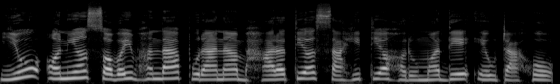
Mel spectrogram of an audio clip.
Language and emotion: Nepali, neutral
